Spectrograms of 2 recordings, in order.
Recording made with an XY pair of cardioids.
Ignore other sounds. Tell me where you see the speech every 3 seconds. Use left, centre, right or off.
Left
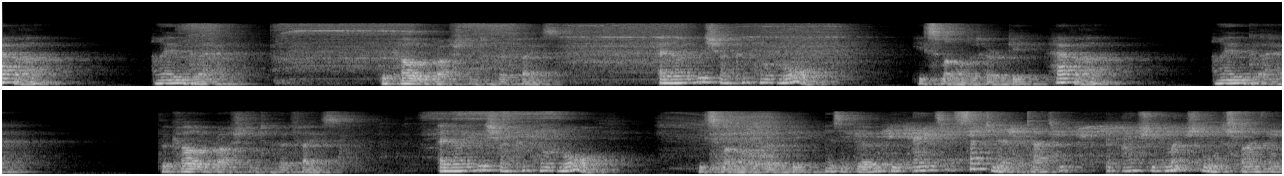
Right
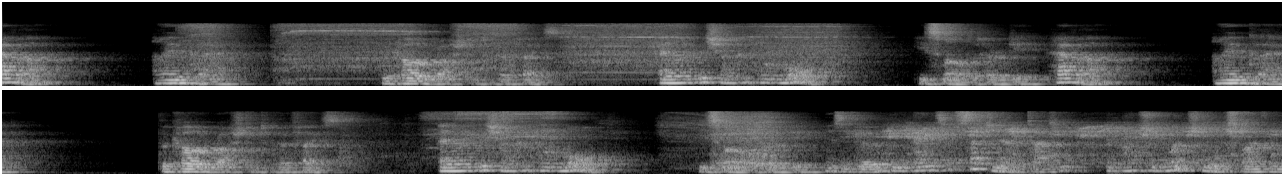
left, left, left, left, centre, left, left, left, left.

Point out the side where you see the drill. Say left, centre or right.
left.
